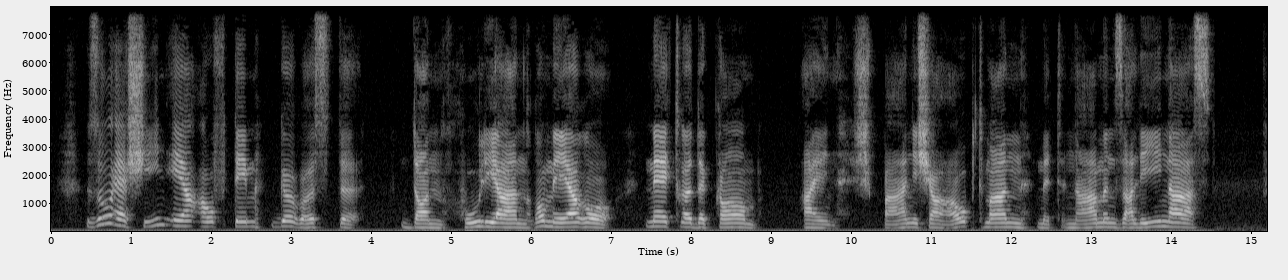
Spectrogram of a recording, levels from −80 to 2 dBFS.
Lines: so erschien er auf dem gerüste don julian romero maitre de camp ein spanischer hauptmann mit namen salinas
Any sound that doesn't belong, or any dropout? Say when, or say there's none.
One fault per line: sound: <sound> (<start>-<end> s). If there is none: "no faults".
no faults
